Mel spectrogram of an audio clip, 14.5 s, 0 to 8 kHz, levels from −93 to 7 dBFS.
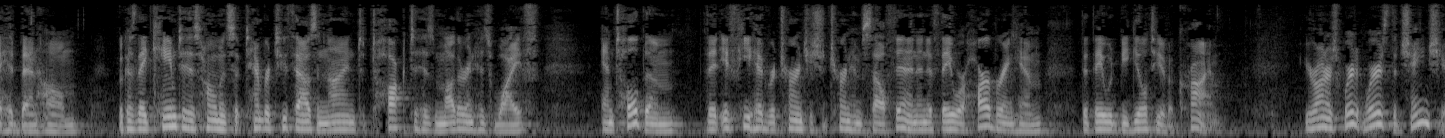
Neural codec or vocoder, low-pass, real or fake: none; 7.2 kHz; real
